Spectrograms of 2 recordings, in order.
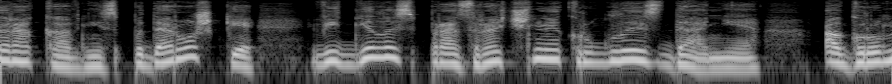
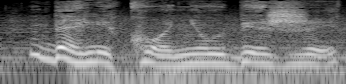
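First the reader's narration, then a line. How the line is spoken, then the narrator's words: Through gritted teeth. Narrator (Russian): процедил Мартын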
